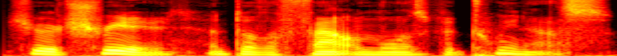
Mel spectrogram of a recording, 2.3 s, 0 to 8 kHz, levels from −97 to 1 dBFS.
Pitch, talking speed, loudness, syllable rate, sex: 120 Hz, 205 wpm, -19 LUFS, 6.0 syllables/s, male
